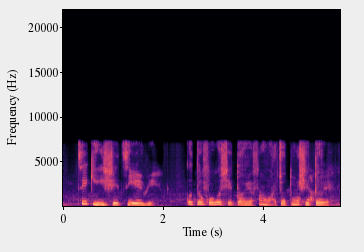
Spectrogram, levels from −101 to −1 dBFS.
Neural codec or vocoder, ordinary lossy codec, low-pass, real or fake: codec, 16 kHz, 4 kbps, X-Codec, HuBERT features, trained on general audio; none; 7.2 kHz; fake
